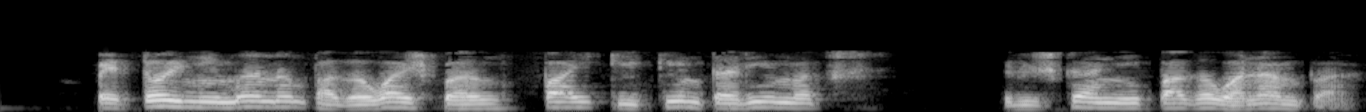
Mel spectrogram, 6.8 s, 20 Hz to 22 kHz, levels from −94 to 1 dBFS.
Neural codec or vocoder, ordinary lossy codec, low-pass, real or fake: codec, 16 kHz, 4 kbps, FreqCodec, larger model; AAC, 16 kbps; 7.2 kHz; fake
